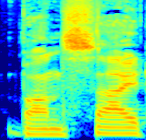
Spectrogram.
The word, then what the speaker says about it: bonsai: A, he makes a big point to make sure that you pronounce, pronounce it, right. correctly. Yeah, bonsai. Which yeah.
